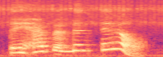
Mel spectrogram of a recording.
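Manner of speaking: put-on high, quick girl's voice; Alice voiced. Alice guessing, high and quick. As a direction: pipe up.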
